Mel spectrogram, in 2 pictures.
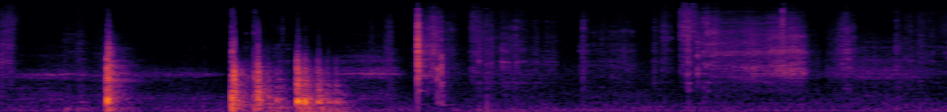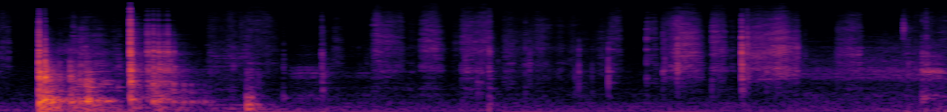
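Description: Close, dry wooden clicks, scrapes and rubbing from MDF luthier-style cam clamps being fitted and tightened, coming in irregular bursts with sharper knocks near the start and middle.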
